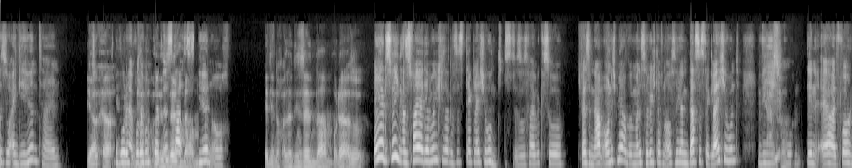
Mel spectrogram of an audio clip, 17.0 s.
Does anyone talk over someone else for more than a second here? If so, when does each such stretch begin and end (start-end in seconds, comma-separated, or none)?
1.8-4.0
